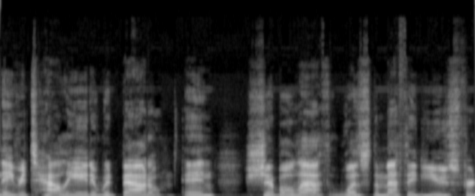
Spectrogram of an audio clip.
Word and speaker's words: shibboleth: pronounce the word and if they mispronounced it by an s rather than a sh sound then it it would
